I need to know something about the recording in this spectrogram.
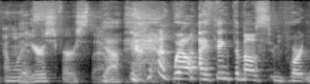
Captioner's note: laughing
